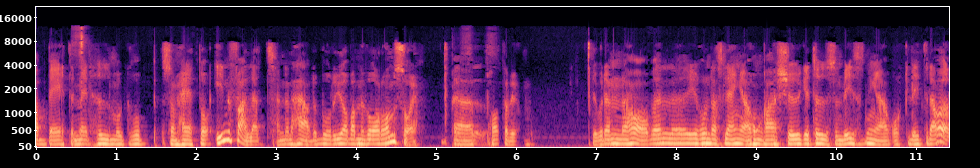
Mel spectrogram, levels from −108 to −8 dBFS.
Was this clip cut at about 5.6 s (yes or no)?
no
